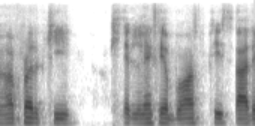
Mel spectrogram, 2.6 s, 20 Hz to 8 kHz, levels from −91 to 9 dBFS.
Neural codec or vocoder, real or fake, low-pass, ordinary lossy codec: codec, 16 kHz in and 24 kHz out, 0.8 kbps, FocalCodec, streaming, 65536 codes; fake; 7.2 kHz; MP3, 64 kbps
